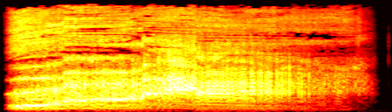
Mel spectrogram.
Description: Creature Scream Pitches, Creature scream pitches. Monster creature or fantasy animal; long drawn-out growl going through various pitches; Monster Sound Effects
